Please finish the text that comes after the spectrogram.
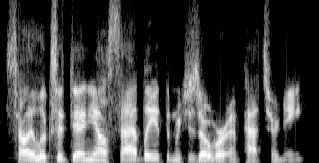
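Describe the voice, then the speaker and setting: Brisk, bright man reading stage directions. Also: medium pitch, no room sound, low-quality recording. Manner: brisk, matter-of-fact. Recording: dry close recording.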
